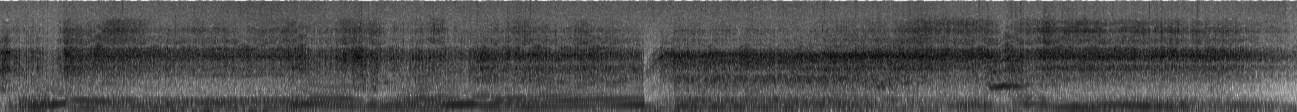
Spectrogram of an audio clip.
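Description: A sports car engine revs hard and pulls away, its pitch climbing and dropping through several gear changes, loud for the whole stretch with no voices.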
